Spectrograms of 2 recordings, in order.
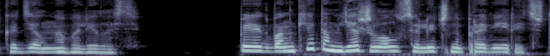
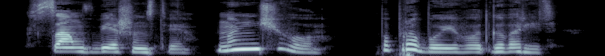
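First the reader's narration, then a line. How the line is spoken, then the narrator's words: Tired voice. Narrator (Russian): ответил усталым голосом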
